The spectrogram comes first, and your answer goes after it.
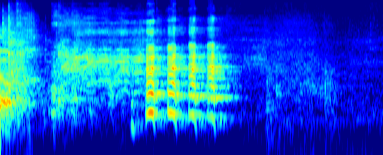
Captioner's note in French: rires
